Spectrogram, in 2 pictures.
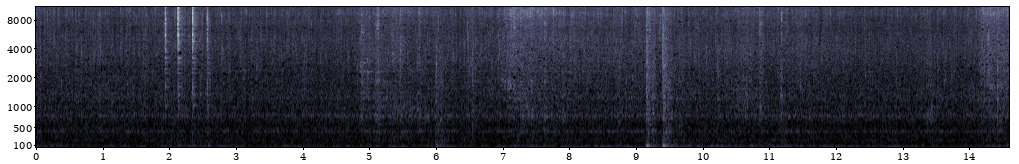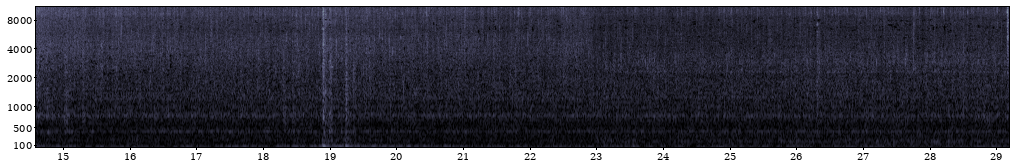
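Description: Beef tripe sizzling in a thick sauce in a metal pot, a steady frying sound, while it is stirred with a spatula that knocks sharply against the pot a few times and scrapes along it.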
